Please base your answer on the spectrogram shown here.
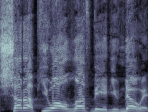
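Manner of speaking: mock wrestling villain screaming, high-pitched. Retelling a wrestling heel persona's line to the crowd: imitating a heel's screamed taunt. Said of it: "Screaming that at children".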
